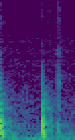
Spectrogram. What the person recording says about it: that Hollow sound is what makes you know that the dough is fully cooked on the inside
